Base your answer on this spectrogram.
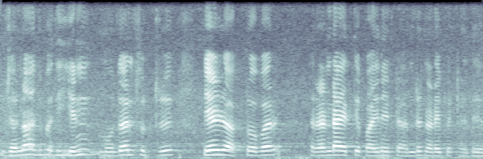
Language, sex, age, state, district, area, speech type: Tamil, female, 60+, Tamil Nadu, Chengalpattu, rural, read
